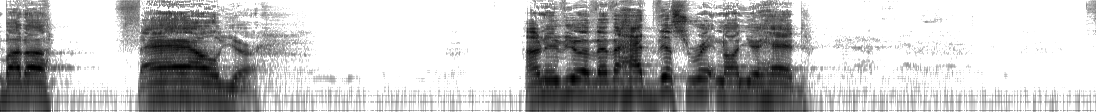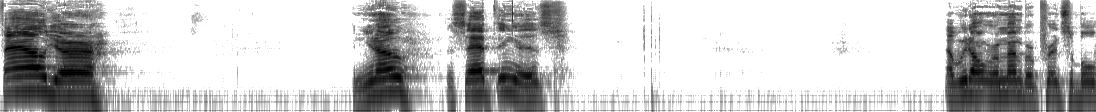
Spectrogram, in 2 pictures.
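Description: A middle-aged man speaks into a microphone in bursts, with pauses.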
